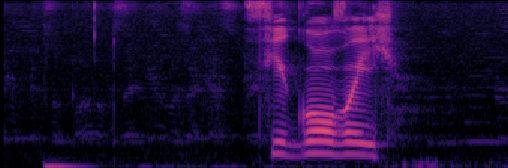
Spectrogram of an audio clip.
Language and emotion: Russian, angry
